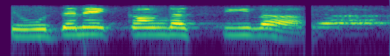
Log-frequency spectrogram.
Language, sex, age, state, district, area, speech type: Sanskrit, female, 18-30, Kerala, Kozhikode, rural, conversation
